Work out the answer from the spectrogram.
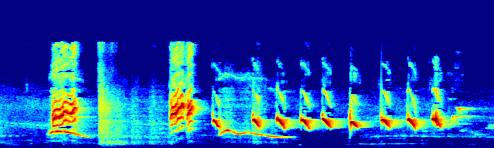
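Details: Kinoi in natural song for luring silent birds: harsh notes and a long falling whistle, followed by a quick series of crisp downslurred chips about four per second.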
